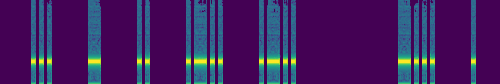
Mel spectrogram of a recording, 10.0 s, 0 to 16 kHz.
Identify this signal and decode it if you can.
Morse code, heard as a keyed tone, about 15 wpm, spaced as for 8 wpm, 1000 Hz. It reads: STILL BE
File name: qotdfiles / 8wpm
